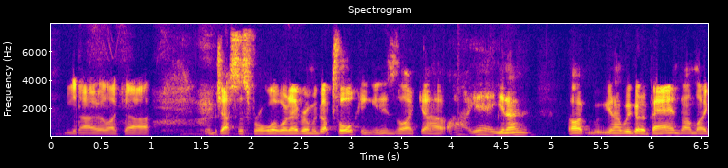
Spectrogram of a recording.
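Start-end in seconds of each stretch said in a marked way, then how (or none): 3.9-6.3 put-on very thick, broad Scottish accent, laid on thick. Retelling what a kid at a burger van said: very thick scottish accent. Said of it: "obviously in a very thick, um, Scottish accent".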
